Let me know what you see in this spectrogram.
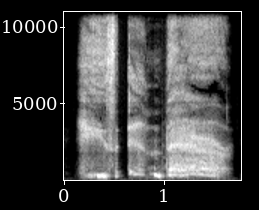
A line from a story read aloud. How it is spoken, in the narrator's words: In an exaggerated stage whisper, she said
